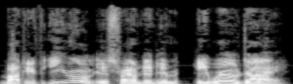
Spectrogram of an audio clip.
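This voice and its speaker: An actor playing a stern young king passing judgment in a dramatized scripture reading, measured and authoritative. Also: mid-range voice, big pitch swings, fairly bright tone, no echo, studio quality.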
